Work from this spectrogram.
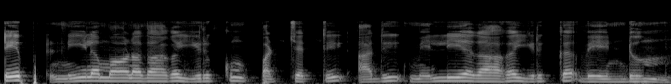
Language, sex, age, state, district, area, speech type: Tamil, male, 18-30, Tamil Nadu, Thanjavur, rural, read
